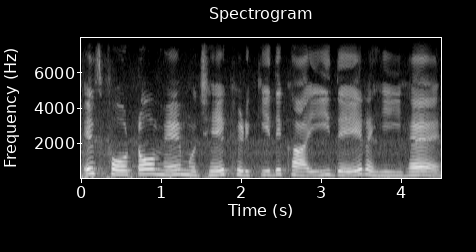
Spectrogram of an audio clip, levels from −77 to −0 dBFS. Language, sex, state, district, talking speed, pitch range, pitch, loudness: Hindi, female, Madhya Pradesh, Katni, 120 wpm, 215-250 Hz, 230 Hz, -16 LUFS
